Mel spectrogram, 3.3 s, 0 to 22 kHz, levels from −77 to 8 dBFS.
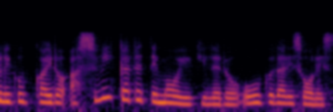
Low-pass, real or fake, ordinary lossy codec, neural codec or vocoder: none; fake; none; codec, 16 kHz, 0.2 kbps, FocalCodec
